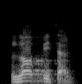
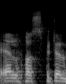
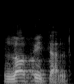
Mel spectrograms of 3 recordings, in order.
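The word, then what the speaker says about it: L'Hôpital: Note, এল হসপিটাল, কিন্তু এটার main উচ্চারণ হচ্ছে লপিতাল মাই স্টুডেন্ট। অনেকে এটা এল হসপিটাল বলে থাকে, কিন্তু এটা মেন উচ্চারণ হচ্ছে লপিতাল।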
